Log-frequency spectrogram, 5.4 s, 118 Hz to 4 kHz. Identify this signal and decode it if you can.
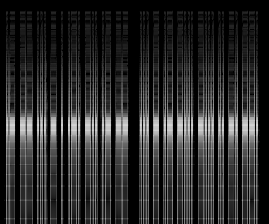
Morse code, heard as a keyed tone, about 36 wpm, 550 Hz. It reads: AMSTERDAM STABBING
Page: News headlines in Morse code at 35 wpm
